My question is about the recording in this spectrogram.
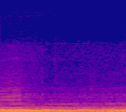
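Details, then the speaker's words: Honda Accord Euro being restored, driving on the road: smooth, even engine note climbing steadily under throttle, no knocks or rattles; the engine pulls strongly. A wheel bearing on this car is shot. "All the electrics work, including the air conditioning, which is lovely on a day like today. The engine pulls nice and strong."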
